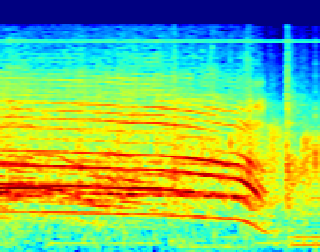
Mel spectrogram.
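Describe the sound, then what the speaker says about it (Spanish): A crowd cheers loudly, whooping and shouting together, with a sustained high tone gliding downward over the noise. "un aplauso fuerte"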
